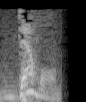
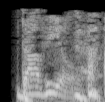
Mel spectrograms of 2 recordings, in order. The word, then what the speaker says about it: devil: The word is devil. However, it was Davil.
